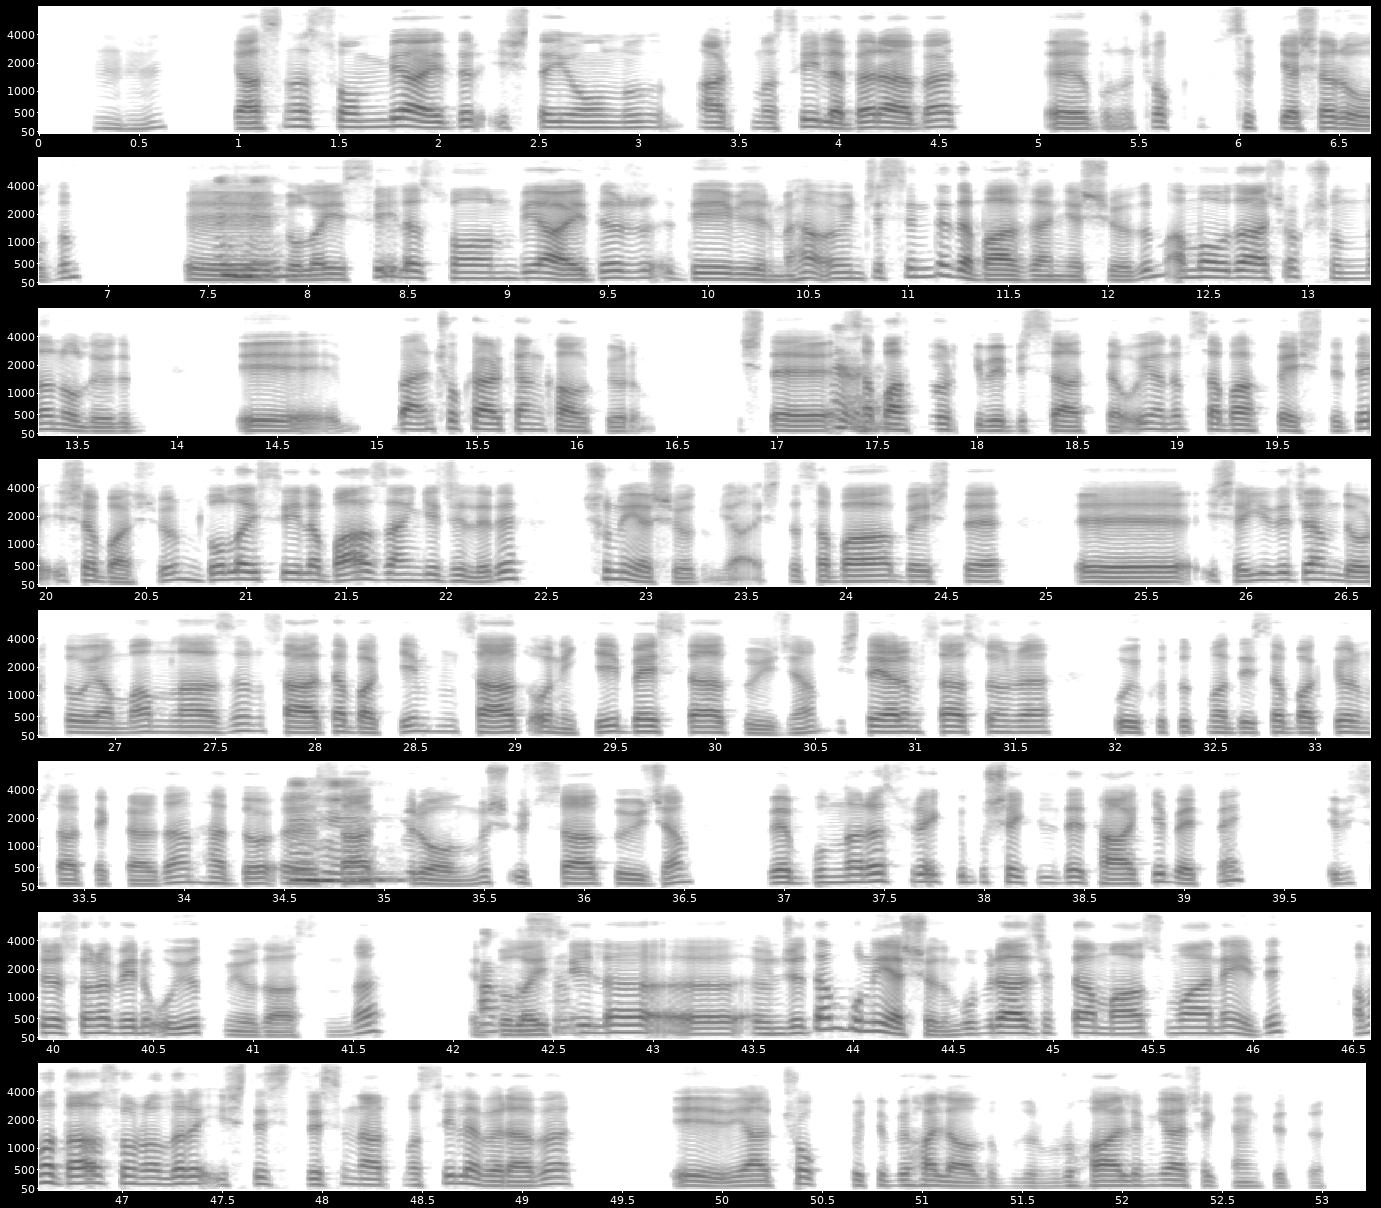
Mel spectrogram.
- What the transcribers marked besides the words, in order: tapping
- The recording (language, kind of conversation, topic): Turkish, advice, İş stresi uykumu etkiliyor ve konsantre olamıyorum; ne yapabilirim?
